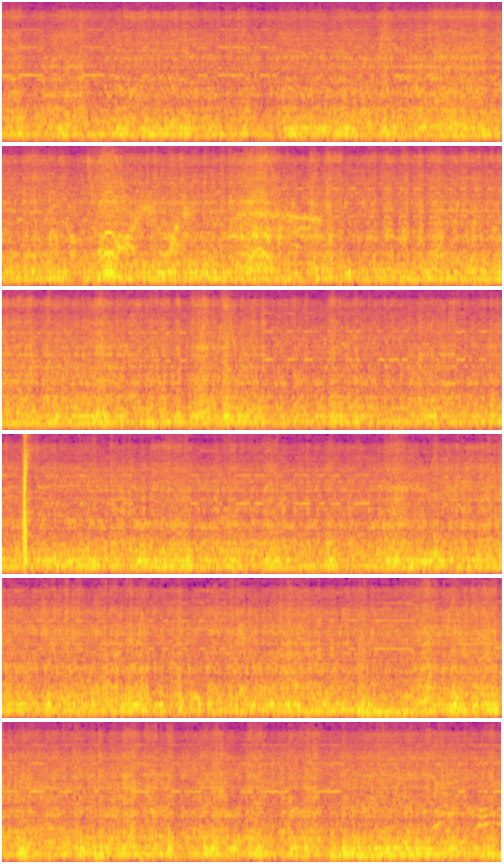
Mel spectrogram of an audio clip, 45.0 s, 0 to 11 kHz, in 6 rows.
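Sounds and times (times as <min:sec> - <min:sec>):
stepper motors humming: 0:00.3 - 0:16.6, 0:32.1 - 0:44.9
sharp click: 0:22.8 - 0:23.1.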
